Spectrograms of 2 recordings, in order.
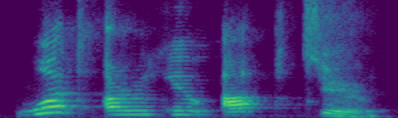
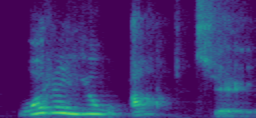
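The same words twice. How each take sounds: First: The phrase is said slowly and carefully. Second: The phrase is said at normal conversational speed.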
